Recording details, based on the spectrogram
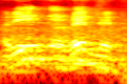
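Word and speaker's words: read: দেখেন এখানে বানানগুলো সবগুলোই এক, রিড কিন্তু উচ্চারণ আলাদা। রিড রেড রেড, রিড রেড রেড, shirt shirt shirt, এটা।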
